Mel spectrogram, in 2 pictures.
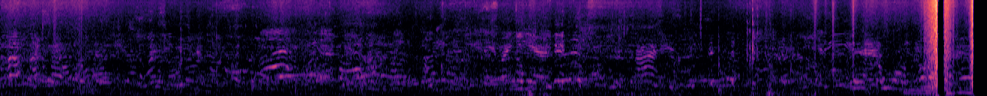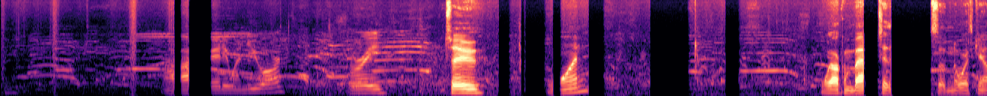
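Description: A crowd of spectators murmurs and chatters outdoors.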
